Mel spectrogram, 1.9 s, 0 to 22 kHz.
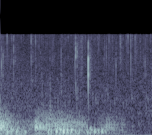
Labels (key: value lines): label: biophony, growl
recorder: SoundTrap 500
